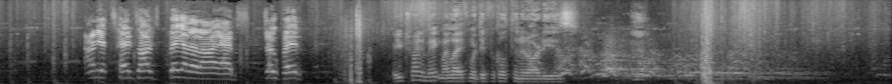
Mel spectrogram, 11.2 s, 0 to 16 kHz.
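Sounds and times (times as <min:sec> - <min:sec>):
speech: 0:01.2 - 0:04.4, 0:05.0 - 0:08.4
loud deep bark from a big dog: 0:07.0 - 0:09.5.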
